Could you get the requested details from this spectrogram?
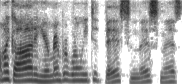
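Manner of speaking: very high, rushed, rattled-off gushing chatter. Mocking how an annoying friend talks, mimicking an annoying friend. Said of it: "like her voice is like".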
